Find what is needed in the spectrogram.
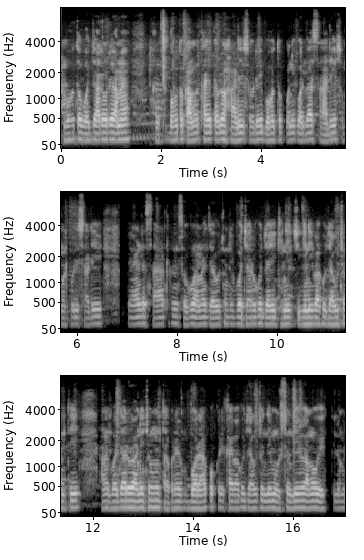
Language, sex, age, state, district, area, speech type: Odia, male, 18-30, Odisha, Subarnapur, urban, spontaneous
